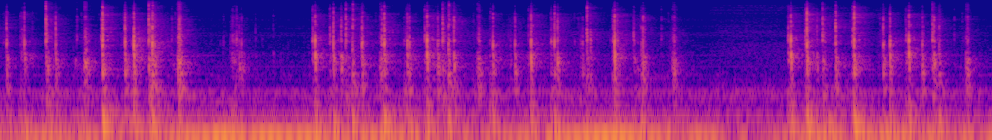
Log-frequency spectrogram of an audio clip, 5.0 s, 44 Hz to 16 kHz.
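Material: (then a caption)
Plastic. Fingertips of both hands type steadily on a Corsair K68 full-size mechanical keyboard with plastic keycaps, Cherry MX Red switches and a backlight, resting on a desk. Rapid, overlapping keystrokes give bright plastic clacks over deep bottoming-out thuds, each dying away quickly. The flurry eases briefly near the end before resuming.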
